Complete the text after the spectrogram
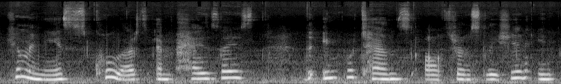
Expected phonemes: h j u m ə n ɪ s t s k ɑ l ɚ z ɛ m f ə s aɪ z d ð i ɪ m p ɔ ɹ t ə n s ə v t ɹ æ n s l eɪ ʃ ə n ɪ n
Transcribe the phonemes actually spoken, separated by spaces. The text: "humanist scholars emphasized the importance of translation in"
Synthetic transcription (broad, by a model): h j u m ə n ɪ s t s k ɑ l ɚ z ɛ m p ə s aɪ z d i ɪ m p ɔ ɹ t ə n s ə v t ɹ æ n s l eɪ ʃ ə n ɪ n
